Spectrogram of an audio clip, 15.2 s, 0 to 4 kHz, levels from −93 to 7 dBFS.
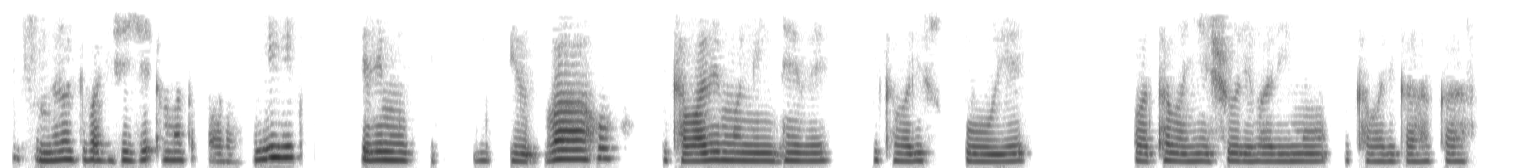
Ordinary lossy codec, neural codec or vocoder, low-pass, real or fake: MP3, 24 kbps; none; 3.6 kHz; real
